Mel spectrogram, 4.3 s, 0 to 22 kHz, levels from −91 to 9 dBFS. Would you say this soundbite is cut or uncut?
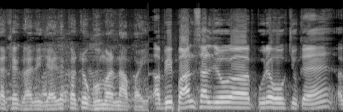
cut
